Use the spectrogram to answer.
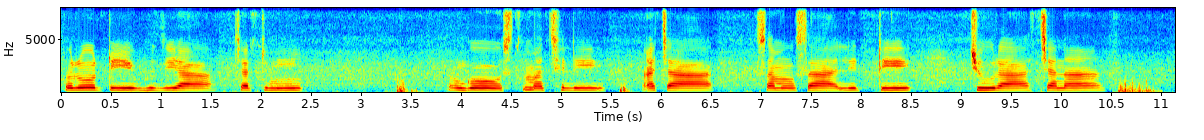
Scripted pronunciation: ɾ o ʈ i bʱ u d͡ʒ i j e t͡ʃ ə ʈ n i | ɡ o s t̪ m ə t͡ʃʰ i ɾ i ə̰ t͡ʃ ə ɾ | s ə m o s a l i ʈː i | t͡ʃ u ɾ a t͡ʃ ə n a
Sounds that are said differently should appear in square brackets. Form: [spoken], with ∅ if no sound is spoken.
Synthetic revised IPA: ɾ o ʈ i bʱ u d͡ʒ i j [a] t͡ʃ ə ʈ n i | ɡ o s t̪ m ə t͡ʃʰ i [l] i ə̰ t͡ʃ [a] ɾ | s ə m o s a l i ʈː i | t͡ʃ u ɾ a t͡ʃ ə n a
